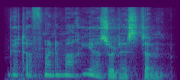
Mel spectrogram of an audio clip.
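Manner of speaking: very high, outraged challenge; indignant cry. A narrator's reading. Viola defends Maria from slander, crying out indignantly. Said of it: "rief Viola".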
